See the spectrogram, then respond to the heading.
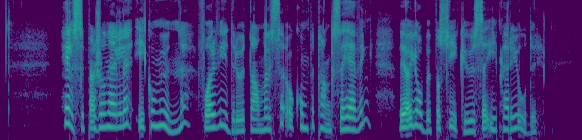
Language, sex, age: Norwegian, female, 54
